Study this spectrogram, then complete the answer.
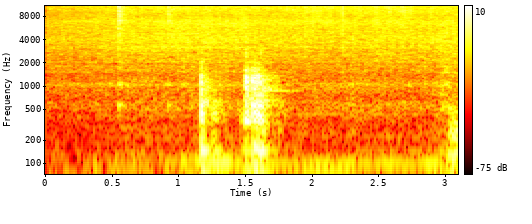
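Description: Spring onions, bacon and mushrooms being stirred in a frying pan, with a soft sizzle throughout and a few scraping thuds from the utensil in the middle.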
